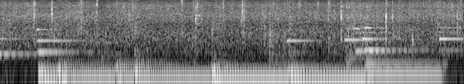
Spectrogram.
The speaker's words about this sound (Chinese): 忽然，风呼呼地吹来，要下雨了。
